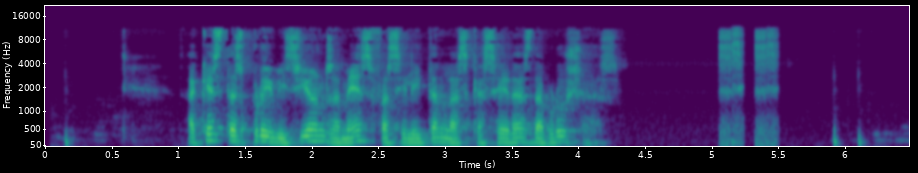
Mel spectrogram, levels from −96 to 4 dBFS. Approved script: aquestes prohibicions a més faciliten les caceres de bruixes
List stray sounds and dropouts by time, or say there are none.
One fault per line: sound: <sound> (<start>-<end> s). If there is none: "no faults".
sound: laugh (5.1-5.5 s)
